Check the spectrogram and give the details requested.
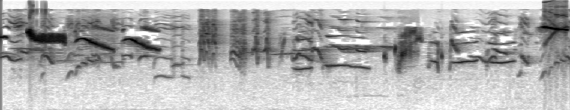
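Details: Oriental magpie-robin in varied song carrying long-tailed paradise bird material: loud slurred whistles falling in pitch, chattering notes, soft trills and a final high whistle.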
